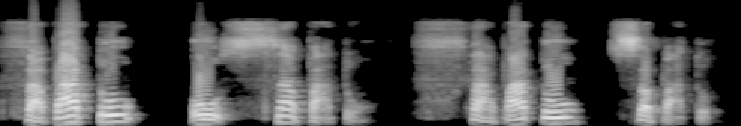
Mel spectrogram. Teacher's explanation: all Latin America they will use more like a strong S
